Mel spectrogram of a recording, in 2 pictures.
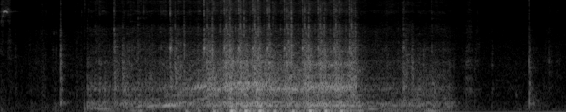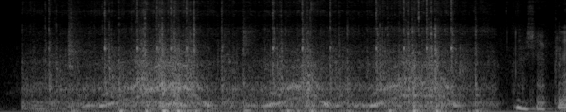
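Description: A sewing machine stitches a fabric face mask in two steady running bursts split by a short pause, close and clear, with someone speaking French alongside.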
